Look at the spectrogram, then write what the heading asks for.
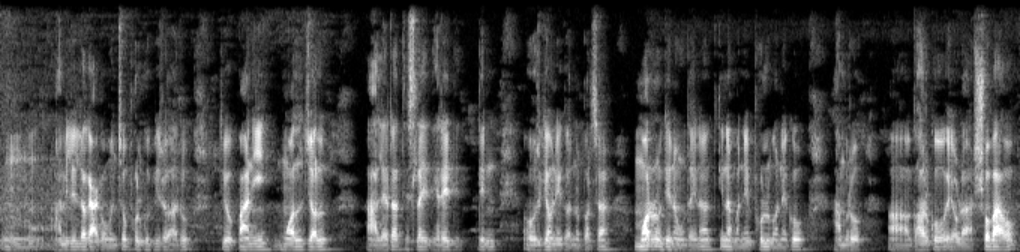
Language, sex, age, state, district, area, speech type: Nepali, male, 60+, West Bengal, Jalpaiguri, rural, spontaneous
